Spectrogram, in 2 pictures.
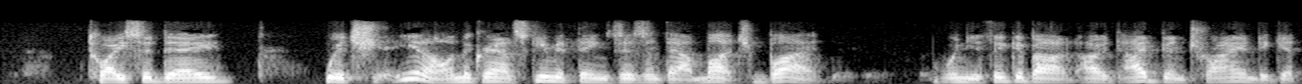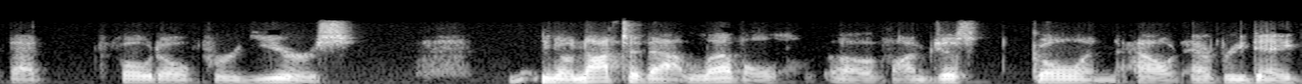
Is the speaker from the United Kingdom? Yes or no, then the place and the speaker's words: no; Jackson, Wyoming, United States; I was born and raised here in Jackson, and lived here most of my adult life.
